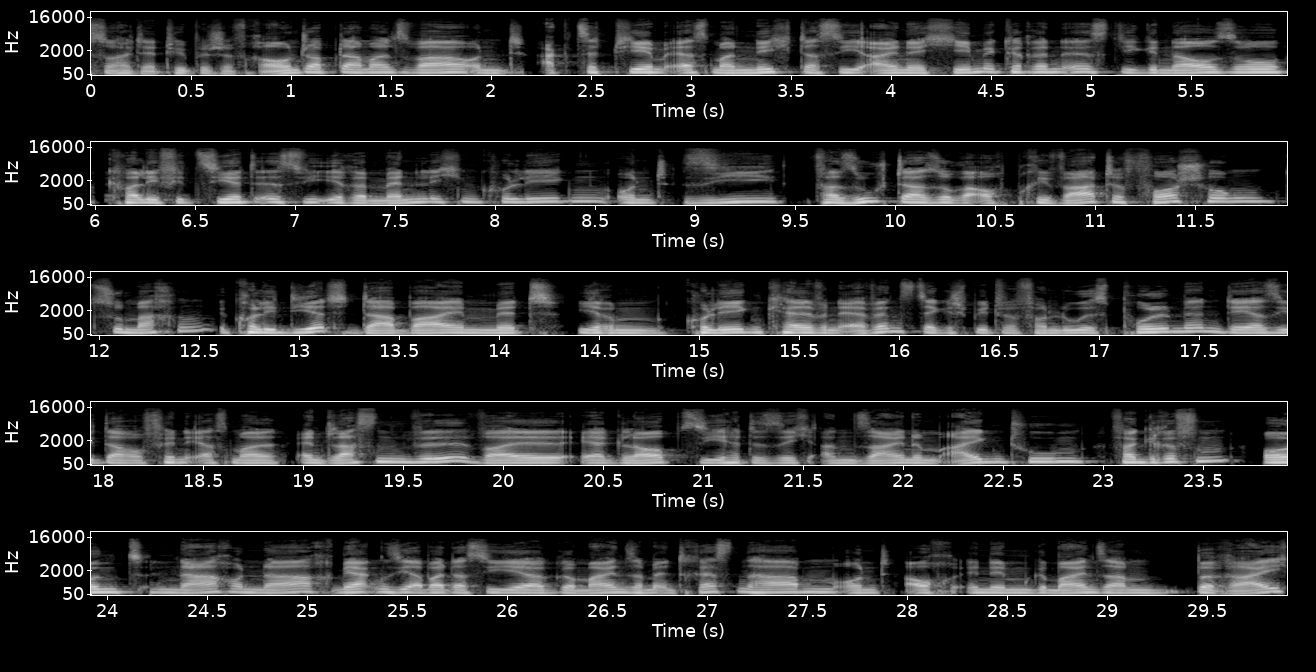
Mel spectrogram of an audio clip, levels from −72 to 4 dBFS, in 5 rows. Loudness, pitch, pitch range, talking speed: -19 LUFS, 130 Hz, 120-145 Hz, 165 wpm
